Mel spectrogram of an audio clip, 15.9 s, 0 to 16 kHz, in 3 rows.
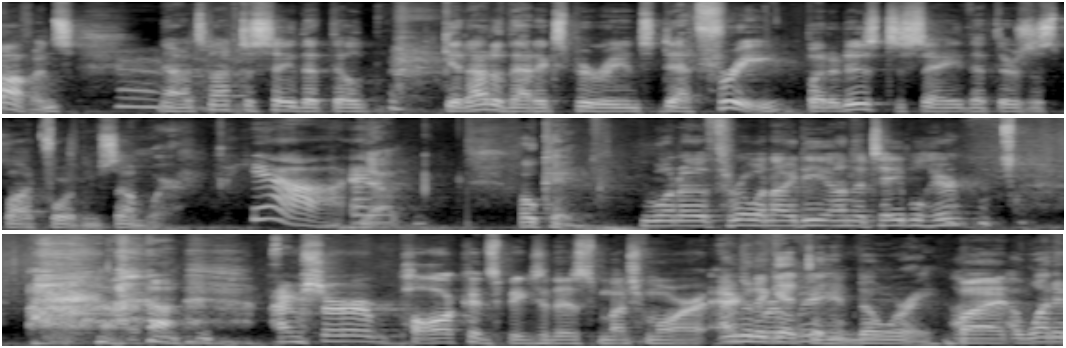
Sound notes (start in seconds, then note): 10.8 laughing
